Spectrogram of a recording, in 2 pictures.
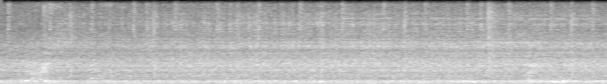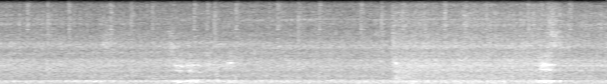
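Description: Steady low background rumble with a faint hum, and faint voices about ten seconds in and again near the end.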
